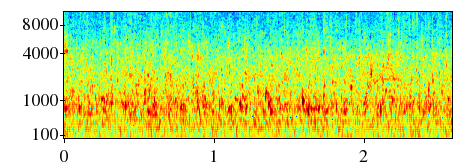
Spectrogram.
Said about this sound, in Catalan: Et quedes escoltant i sents el soroll d'un rierol que corre allà lluny. Sents la remor de l'aigua, sents la remor dels arbres.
